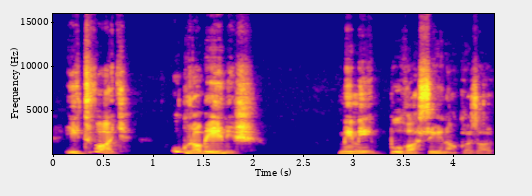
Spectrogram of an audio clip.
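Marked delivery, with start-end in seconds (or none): 0.1-2.1 calling out. Acted. Calling down to the cat.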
